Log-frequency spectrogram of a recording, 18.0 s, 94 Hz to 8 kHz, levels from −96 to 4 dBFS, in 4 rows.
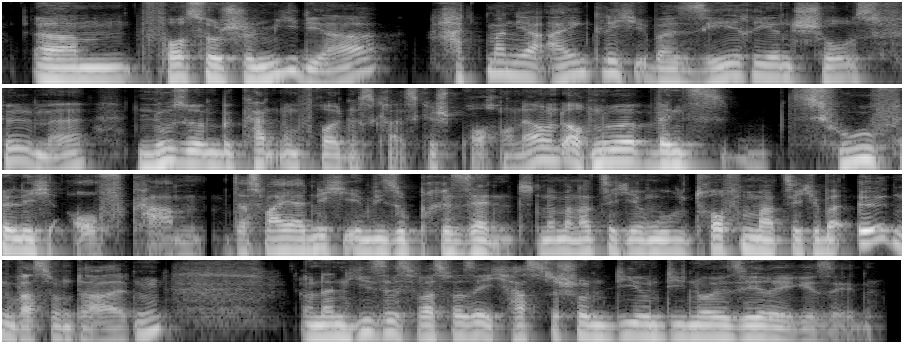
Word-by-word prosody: Ähm, 115 Hz, -1 st, +4 dB
vor 135 Hz, 0 st, +1 dB
Social 130 Hz, -2 st, +2 dB
Media 125 Hz, -, -1 dB, 0.2 s
hat 130 Hz, -1 st, -6 dB
man 160 Hz, -2 st, 0 dB
ja 140 Hz, -2 st, -1 dB
eigentlich 160 Hz, +4 st, -3 dB
über 110 Hz, -8 st, -3 dB
Serien, 135 Hz, +8 st, -2 dB
Shows, 125 Hz, 0 st, -3 dB
Filme 120 Hz, -5 st, -4 dB, 0.2 s
nur 125 Hz, +5 st, +4 dB
so 135 Hz, -2 st, +4 dB
im 125 Hz, -1 st, +2 dB
Bekannten 125 Hz, +1 st, -2 dB
und 120 Hz, -, -1 dB
Freundeskreis 110 Hz, -4 st, -6 dB
gesprochen, 100 Hz, -, -8 dB
ne, -, -, -1 dB
und 155 Hz, -, +1 dB
auch -, -, +3 dB
nur, 140 Hz, -1 st, +5 dB
wenn's 125 Hz, -1 st, +2 dB, 0.3 s
zufällig 135 Hz, -4 st, +2 dB
aufkam. -, -, -6 dB
Das -, -, -3 dB
war 125 Hz, 0 st, +3 dB
ja 125 Hz, -1 st, +3 dB
nicht 135 Hz, +1 st, 0 dB
irgendwie 120 Hz, -1 st, +2 dB
so 115 Hz, 0 st, +1 dB
präsent, 110 Hz, -7 st, -1 dB
ne? 115 Hz, -, 0 dB
Man 120 Hz, -1 st, +2 dB
hat 120 Hz, 0 st, -1 dB
sich 120 Hz, -3 st, -2 dB
irgendwo 115 Hz, 0 st, +2 dB
getroffen, 130 Hz, +5 st, 0 dB
man 115 Hz, -2 st, +5 dB
hat 115 Hz, -, -9 dB
sich 120 Hz, 0 st, -3 dB
über 115 Hz, -1 st, -2 dB
irgendwas 140 Hz, -, +4 dB
unterhalten 105 Hz, -, -5 dB, 0.7 s
und 120 Hz, -, +1 dB
dann 125 Hz, 0 st, +4 dB
hieß 150 Hz, +5 st, -1 dB
es, 140 Hz, -4 st, -2 dB
was 120 Hz, +1 st, -1 dB
weiß 130 Hz, 0 st, 0 dB
ich: 130 Hz, -5 st, -1 dB
„Hast 120 Hz, 0 st, -4 dB
du -, -, -3 dB
schon 125 Hz, -2 st, 0 dB
die 135 Hz, +2 st, 0 dB
und 125 Hz, -1 st, +1 dB
die 125 Hz, -, -1 dB
neue 120 Hz, -1 st, +3 dB
Serie 110 Hz, -3 st, +1 dB
gesehen?“ 85 Hz, -3 st, -12 dB
125 Hz, 205 wpm, -22 LUFS, 115-135 Hz, 0.7 s, nur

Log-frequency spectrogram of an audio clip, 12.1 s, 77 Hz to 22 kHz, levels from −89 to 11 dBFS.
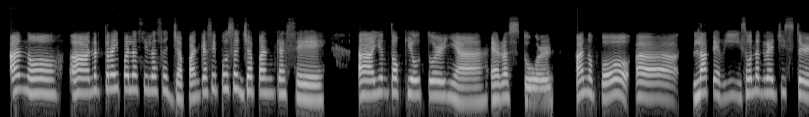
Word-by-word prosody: ano, 245 Hz, -4 st, +3 dB, 0.2 s
ah, 250 Hz, +2 st, +6 dB
nag-try 295 Hz, +2 st, +2 dB
pala 290 Hz, -1 st, +1 dB
sila 275 Hz, -1 st, -4 dB
sa 275 Hz, 0 st, -5 dB
Japan, 195 Hz, -1 st, -1 dB
kasi 260 Hz, +4 st, -2 dB
po 300 Hz, +1 st, -5 dB
sa 310 Hz, -, +1 dB
Japan 255 Hz, -1 st, 0 dB
kasi, 190 Hz, -7 st, -1 dB, 0.5 s
ah, 225 Hz, +2 st, +6 dB
yung 250 Hz, +2 st, -3 dB
Tokyo 245 Hz, -2 st, 0 dB
tour 220 Hz, -1 st, +1 dB
nya, 165 Hz, -4 st, 0 dB
Eras 190 Hz, +2 st, -1 dB
Tour, 160 Hz, -1 st, 0 dB, 0.3 s
ano 240 Hz, 0 st, +2 dB
po, 215 Hz, +4 st, +1 dB
ah, 195 Hz, -3 st, +2 dB, 0.2 s
lottery 220 Hz, -2 st, -1 dB
so 245 Hz, +5 st, -2 dB
nag-register, 250 Hz, -3 st, -2 dB
235 Hz, 125 wpm, -23 LUFS, 195-255 Hz, 0.5 s, ah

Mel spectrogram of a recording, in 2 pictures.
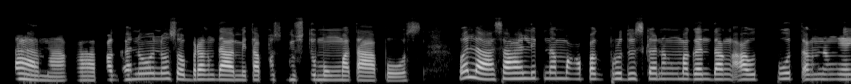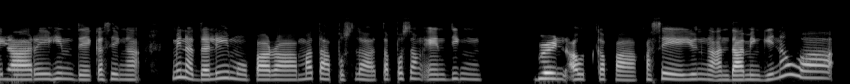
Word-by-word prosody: Tama 200 Hz, -7 st, +2 dB
ka, 195 Hz, 0 st, -2 dB
'pag, 215 Hz, -1 st, +1 dB
ano 250 Hz, +2 st, -2 dB
no, 260 Hz, +1 st, -3 dB
sobrang 230 Hz, -1 st, 0 dB
dami 210 Hz, -2 st, +5 dB
tapos 215 Hz, +1 st, -2 dB
gusto 220 Hz, +1 st, -9 dB
mong 210 Hz, -1 st, -4 dB
matapos, 185 Hz, -3 st, +1 dB, 0.4 s
wala, 285 Hz, -6 st, +6 dB
sa 265 Hz, +3 st, +5 dB
halip 275 Hz, +1 st, 0 dB
na 275 Hz, -, 0 dB
makapag-produce 255 Hz, -1 st, -3 dB
ka 255 Hz, 0 st, -1 dB
ng 250 Hz, 0 st, -6 dB
magandang 245 Hz, -1 st, +2 dB
output, 235 Hz, +3 st, -1 dB
ang 235 Hz, +1 st, -1 dB
nangyayari 235 Hz, 0 st, +1 dB
hindi, 245 Hz, -4 st, -4 dB
kasi 230 Hz, +2 st, -4 dB
nga 220 Hz, -1 st, -4 dB, 0.3 s
minadali 285 Hz, -2 st, 0 dB
mo 235 Hz, -4 st, -6 dB
para 220 Hz, 0 st, +2 dB
matapos 235 Hz, -3 st, -4 dB
lahat, 210 Hz, -2 st, -2 dB
tapos 235 Hz, +2 st, -6 dB
ang 265 Hz, -2 st, -6 dB
ending 235 Hz, +1 st, -4 dB, 0.5 s
burnout 250 Hz, -2 st, +5 dB
ka 235 Hz, -, -1 dB
pa, 210 Hz, -3 st, -2 dB
kasi 235 Hz, -1 st, -1 dB
yun 240 Hz, -1 st, -6 dB
nga, 215 Hz, -, -1 dB
ang 210 Hz, -, -11 dB
daming 215 Hz, 0 st, +3 dB
ginawa 305 Hz, -, 0 dB
235 Hz, 150 wpm, -22 LUFS, 220-255 Hz, 0.5 s, wala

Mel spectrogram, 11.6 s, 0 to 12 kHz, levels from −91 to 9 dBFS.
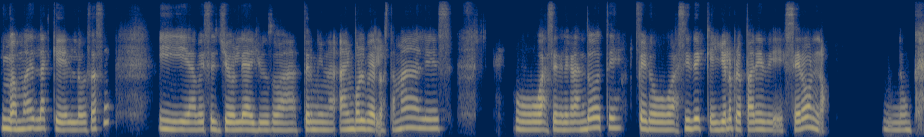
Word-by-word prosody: mi 230 Hz, -, +3 dB
mamá 210 Hz, +1 st, +3 dB
es 230 Hz, -, -1 dB
la 230 Hz, 0 st, 0 dB
que 200 Hz, -5 st, 0 dB
los 185 Hz, +1 st, -2 dB
hace 370 Hz, -, -2 dB, 0.6 s
y, 195 Hz, -3 st, +1 dB
a 190 Hz, 0 st, 0 dB
veces, 195 Hz, -1 st, -2 dB
yo 190 Hz, 0 st, +4 dB
le 195 Hz, +1 st, +3 dB
ayudo 185 Hz, 0 st, 0 dB
a 180 Hz, 0 st, -5 dB
termina 190 Hz, -1 st, -1 dB
a 195 Hz, +1 st, +2 dB
envolver 205 Hz, -2 st, +3 dB
los 180 Hz, -1 st, -4 dB
tamales 225 Hz, +1 st, -2 dB, 0.7 s
o, 195 Hz, -2 st, +2 dB
hacer 195 Hz, 0 st, -1 dB
el 185 Hz, 0 st, 0 dB
grandote, 235 Hz, +5 st, +1 dB, 0.2 s
pero 195 Hz, -3 st, +2 dB
así 190 Hz, +4 st, -1 dB
de 230 Hz, +1 st, +3 dB
que 185 Hz, -3 st, -2 dB
yo 195 Hz, -, +4 dB
lo 230 Hz, -, +1 dB
prepare 195 Hz, -1 st, +1 dB
de 190 Hz, -5 st, -5 dB
0 230 Hz, +6 st, +2 dB
no, 215 Hz, -, -4 dB, 0.6 s
nunca. 185 Hz, -2 st, -7 dB
195 Hz, 175 wpm, -26 LUFS, 190-220 Hz, 0.7 s, yo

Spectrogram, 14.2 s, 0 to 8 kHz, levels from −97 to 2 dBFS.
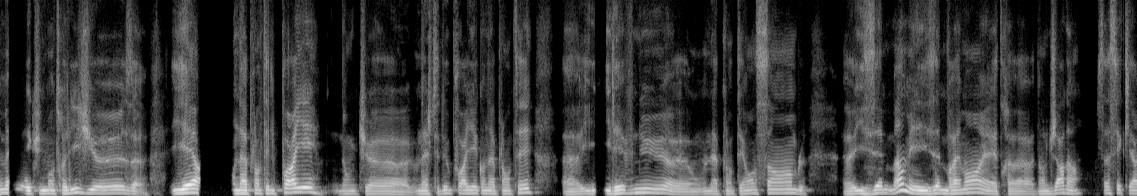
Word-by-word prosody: même 150 Hz, +1 st, +3 dB, 0.2 s
avec 120 Hz, -1 st, +1 dB
une 125 Hz, -, +3 dB
mante 125 Hz, 0 st, 0 dB
religieuse. 135 Hz, -3 st, 0 dB, 0.3 s
Hier, 150 Hz, +4 st, +9 dB, 0.4 s
on 125 Hz, -, +3 dB
a 125 Hz, -1 st, +6 dB
planté 135 Hz, 0 st, -2 dB
le 125 Hz, -, -2 dB
poirier. 170 Hz, +3 st, +4 dB, 0.2 s
Donc, 115 Hz, +1 st, -9 dB
heu, 105 Hz, -4 st, -4 dB
on 115 Hz, -, -4 dB
a 115 Hz, -, 0 dB
acheté 115 Hz, -1 st, -5 dB
2 130 Hz, +2 st, -3 dB
poiriers 130 Hz, 0 st, -1 dB
qu'on 125 Hz, -1 st, -3 dB
a 115 Hz, -, -2 dB
planté. 155 Hz, +8 st, -3 dB, 0.4 s
Heu, 100 Hz, +1 st, -4 dB
i 115 Hz, +1 st, -2 dB
il 120 Hz, 0 st, +2 dB
est 135 Hz, +2 st, +5 dB
venu, 155 Hz, +1 st, -2 dB
heu, 105 Hz, -6 st, -3 dB
on 100 Hz, 0 st, -8 dB
l'a 110 Hz, -1 st, -5 dB
planté 115 Hz, 0 st, -7 dB
ensemble. 145 Hz, +1 st, -3 dB, 0.5 s
Heu, 110 Hz, +2 st, -1 dB
ils 120 Hz, 0 st, 0 dB
aiment 140 Hz, -2 st, +1 dB
non 230 Hz, -, +3 dB
mais 135 Hz, -, +4 dB
ils 120 Hz, +1 st, +3 dB
aiment 135 Hz, -2 st, +2 dB
vraiment 145 Hz, +6 st, 0 dB
être, 115 Hz, -5 st, -4 dB
heu, 105 Hz, -1 st, -5 dB
dans 110 Hz, +2 st, -5 dB
le 110 Hz, -, -3 dB
jardin, 135 Hz, -1 st, -2 dB, 0.2 s
ça 135 Hz, -, -8 dB
c'est 135 Hz, +3 st, -5 dB
clair, 125 Hz, -1 st, -4 dB
125 Hz, 200 wpm, -20 LUFS, 115-140 Hz, 0.5 s, Hier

